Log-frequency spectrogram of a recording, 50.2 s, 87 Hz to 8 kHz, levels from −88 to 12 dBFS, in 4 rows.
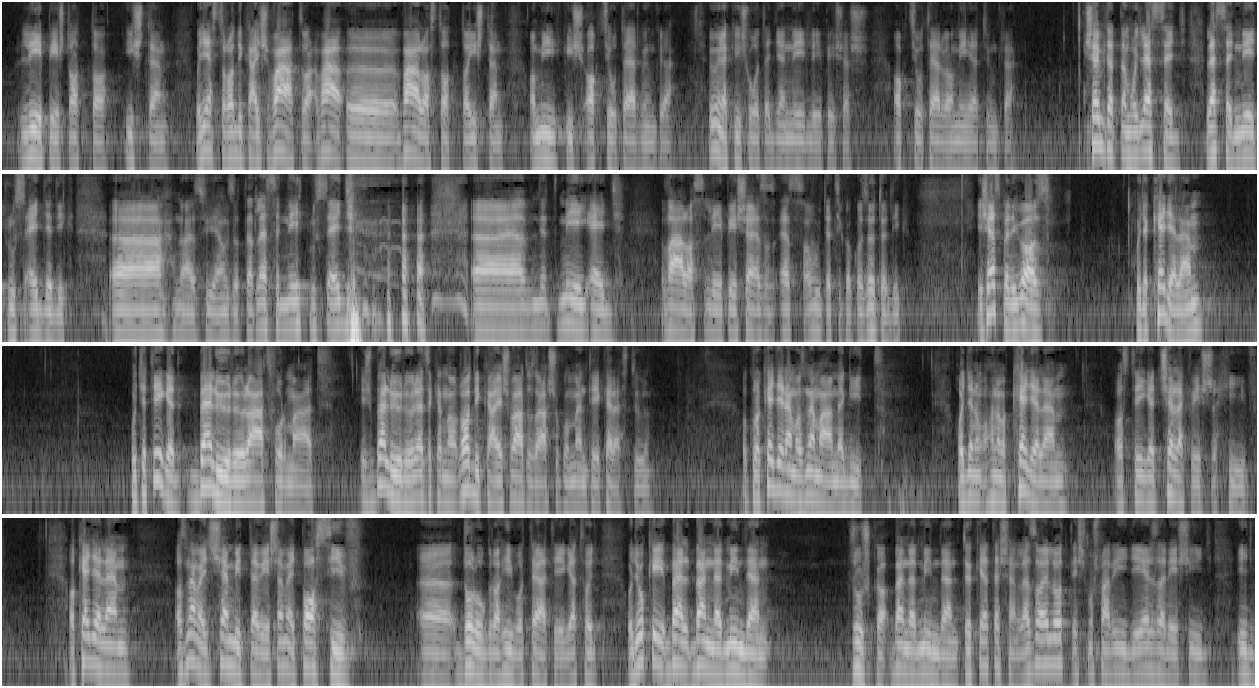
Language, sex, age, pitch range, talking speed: Hungarian, male, 30-49, 100-125 Hz, 145 wpm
